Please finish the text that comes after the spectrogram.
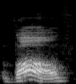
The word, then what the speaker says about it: vav: This is pronounced as vav in modern Hebrew. In ancient Hebrew, it is wall.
